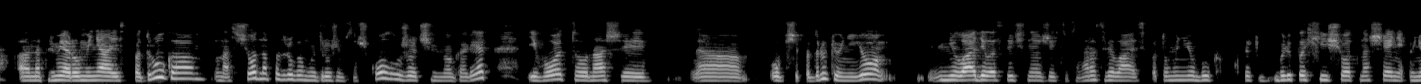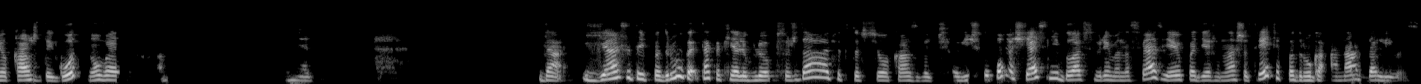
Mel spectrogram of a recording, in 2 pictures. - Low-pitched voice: No, high, 195 Hz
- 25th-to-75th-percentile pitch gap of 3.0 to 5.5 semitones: No, narrow, 2.6 semitones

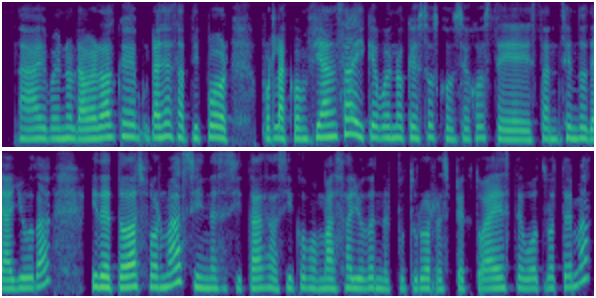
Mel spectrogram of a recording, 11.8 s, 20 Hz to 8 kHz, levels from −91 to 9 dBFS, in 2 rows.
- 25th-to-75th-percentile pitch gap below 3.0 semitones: Yes, narrow, 2.5 semitones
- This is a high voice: Yes, high, 210 Hz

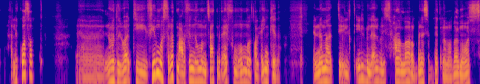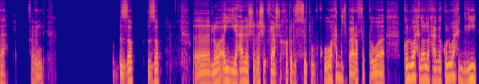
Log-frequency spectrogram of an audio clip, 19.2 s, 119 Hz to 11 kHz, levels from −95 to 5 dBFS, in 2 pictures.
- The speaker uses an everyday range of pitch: Yes, average, 4.3 semitones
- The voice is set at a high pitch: No, low, 125 Hz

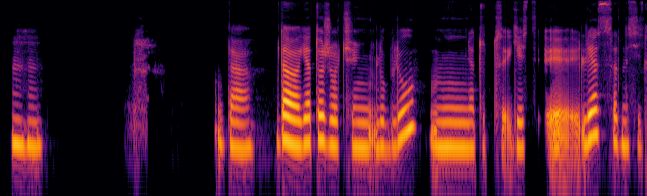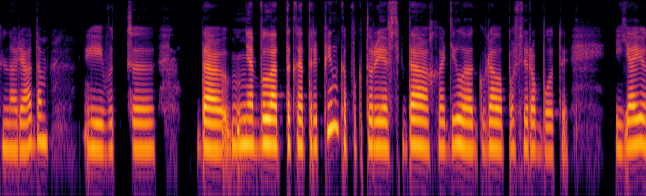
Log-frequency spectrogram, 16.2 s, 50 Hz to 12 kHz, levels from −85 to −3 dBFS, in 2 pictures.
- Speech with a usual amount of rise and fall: No, narrow, 1.8 semitones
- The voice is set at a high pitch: Yes, high, 200 Hz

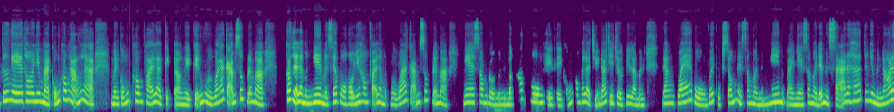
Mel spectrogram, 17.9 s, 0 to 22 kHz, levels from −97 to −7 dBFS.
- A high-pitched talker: Yes, high, 240 Hz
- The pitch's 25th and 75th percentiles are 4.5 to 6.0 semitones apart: Yes, average, 4.9 semitones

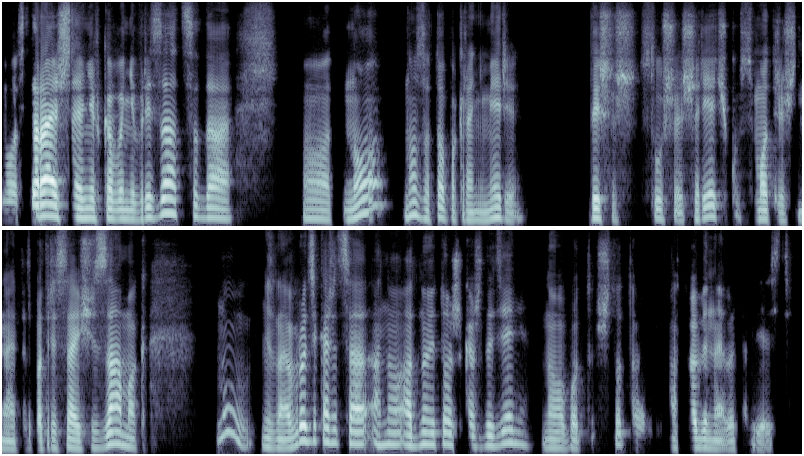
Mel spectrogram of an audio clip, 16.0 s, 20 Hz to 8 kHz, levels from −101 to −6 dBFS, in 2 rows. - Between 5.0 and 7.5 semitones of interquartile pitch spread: Yes, wide, 5.6 semitones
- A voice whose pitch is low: Yes, low, 130 Hz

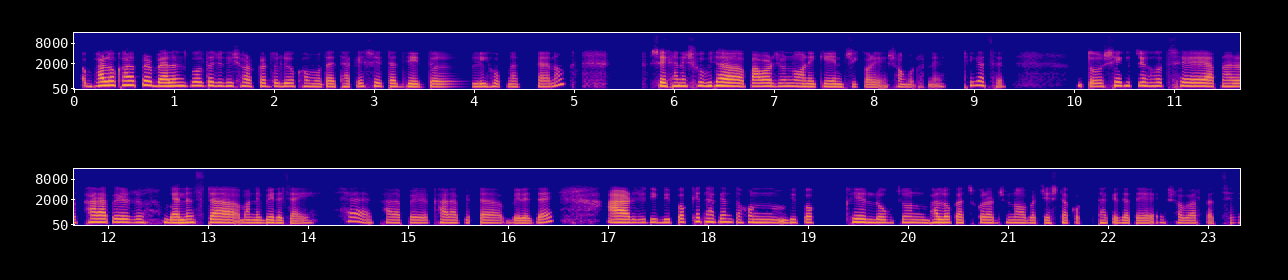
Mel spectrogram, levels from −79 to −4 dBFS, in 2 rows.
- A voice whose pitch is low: No, high, 195 Hz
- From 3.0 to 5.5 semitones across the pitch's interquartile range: Yes, average, 3.5 semitones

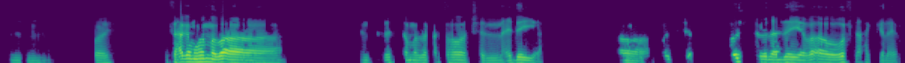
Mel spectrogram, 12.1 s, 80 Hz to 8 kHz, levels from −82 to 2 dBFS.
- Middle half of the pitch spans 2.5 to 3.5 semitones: Yes, average, 3.1 semitones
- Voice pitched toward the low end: Yes, low, 120 Hz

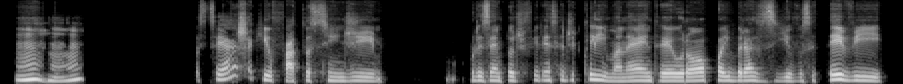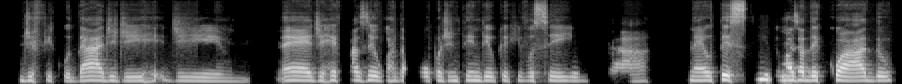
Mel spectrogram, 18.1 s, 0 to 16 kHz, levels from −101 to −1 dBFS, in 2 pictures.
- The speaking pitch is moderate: Yes, medium, 175 Hz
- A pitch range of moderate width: No, narrow, 1.9 semitones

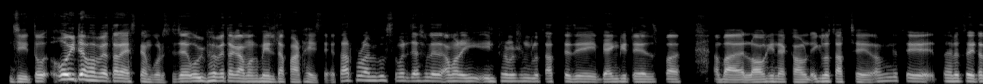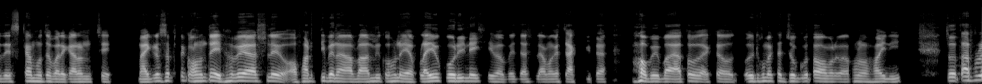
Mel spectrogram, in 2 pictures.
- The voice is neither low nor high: Yes, medium, 145 Hz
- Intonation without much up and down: No, average, 3.6 semitones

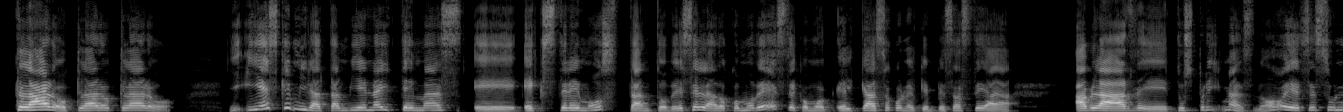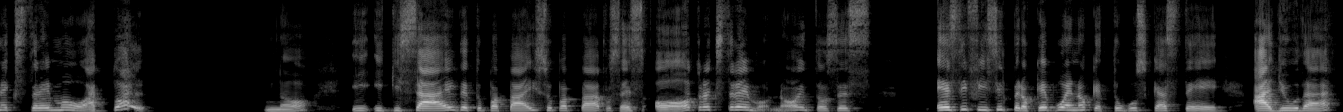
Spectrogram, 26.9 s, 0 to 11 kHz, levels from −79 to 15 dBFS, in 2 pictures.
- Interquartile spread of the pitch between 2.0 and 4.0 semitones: No, average, 4.4 semitones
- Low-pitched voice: No, high, 215 Hz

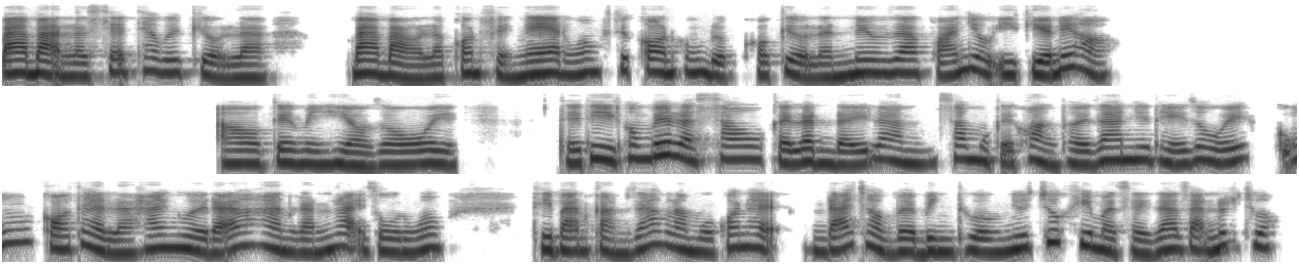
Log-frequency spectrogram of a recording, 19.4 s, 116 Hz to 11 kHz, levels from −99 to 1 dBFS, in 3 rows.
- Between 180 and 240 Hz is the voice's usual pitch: Yes, high, 225 Hz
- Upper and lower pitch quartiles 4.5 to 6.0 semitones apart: No, average, 3.4 semitones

